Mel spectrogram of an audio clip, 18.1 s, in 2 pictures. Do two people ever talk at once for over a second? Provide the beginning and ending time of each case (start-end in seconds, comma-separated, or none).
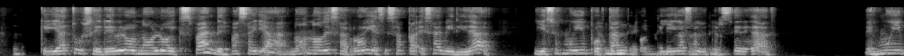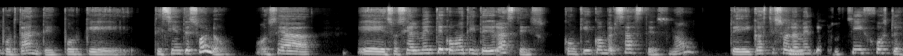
6.0-7.3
